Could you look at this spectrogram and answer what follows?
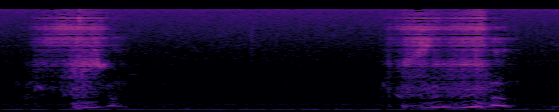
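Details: Sleeping man snoring: two soft, raspy snores a few seconds apart over a low room hum.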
